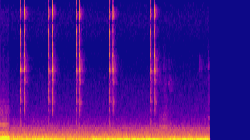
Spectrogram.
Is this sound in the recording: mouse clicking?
yes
